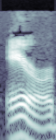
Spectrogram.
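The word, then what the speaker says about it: Er: some pronounce it error, because it was an error what he has done.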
